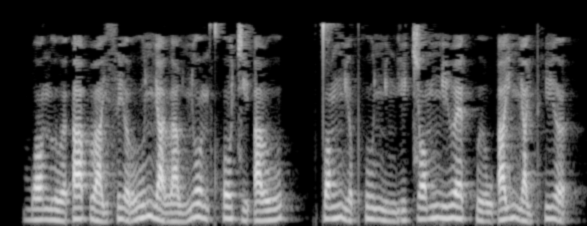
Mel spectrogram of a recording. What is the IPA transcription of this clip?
b ɔː˧ n l u˩˧ ə̯ ʔ aː˧ p̚ ʋ a˩ j s i˧˩ ə̯ ʋ uː˧˥ ɲ a˧˩ l a˩ w ɲ oː˥˨ n kʰ oː˧˥ t͡ɕ i˩ ʔ a˧ ʋ u˧˥ | t̪ ɔː˧˥ ŋ ɲ i˩˧ ə̯ pʰ uː˧ ɲ i˩ ŋ j i˧ t͡ɕ ɔː˧˥ m ɲ i˧˥ ʋ ɛː˧˥ t̚ p ɯː˩ w ʔ a˧˥ j ɲ a˧˩ j pʰ i˥˨ ə̯

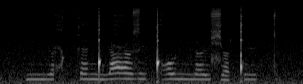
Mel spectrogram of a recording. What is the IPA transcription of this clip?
mː y˨ ħ kː ɛ˧ ŋ͡ǃ i˨˦ ʕ œ˦ z i˧ ɡ͡ǃ ɔ˦ u̯ nː œ˧ y̯ ɕ œ˨ ǃ y˧ t

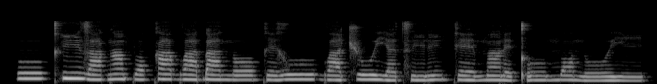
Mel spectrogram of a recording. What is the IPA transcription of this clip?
uː˨ kʰ ĩ˦ z a˨ ɡ ã˦ p ɔ˨ k a˦ ɡʷ a˦˨ ɗ a˦ n oː˨ k ɪ˨ ɣ uː˦ ɡʷ a˦˨ t͡ʃ uː˦ j ɛ˨ t͡s ĩ˨ ɾ ĩ˦ k e˦˨ m ã˦ ɾ e˨ kʼ uː˦ m ɔ˦ n uː˨˦ j i˦

